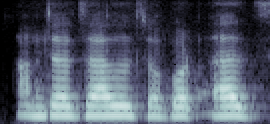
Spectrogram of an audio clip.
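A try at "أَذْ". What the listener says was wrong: না আপু, জাল উচ্চারণটা হচ্ছে না। জাল উচ্চারণটা ঠিক করবেন। জাল হচ্ছে আপনার নরম হরফ। নরম হরফ উচ্চারণ করার ক্ষেত্রে আমি বারবার বলতেছি, আপনার সিফাতগুলি মনে রাখবেন। নরম হরফ উচ্চারণ করতে হলে, নরম করতে হলে হরফকে জিহ্বাটা একটু আগে বাড়িয়ে দিবেন।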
